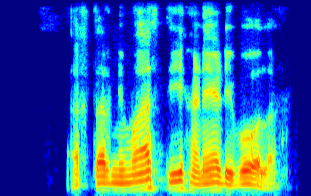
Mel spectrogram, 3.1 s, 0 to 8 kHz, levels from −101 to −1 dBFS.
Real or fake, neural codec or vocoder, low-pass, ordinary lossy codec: real; none; 7.2 kHz; Opus, 32 kbps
